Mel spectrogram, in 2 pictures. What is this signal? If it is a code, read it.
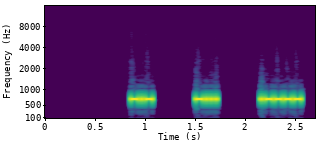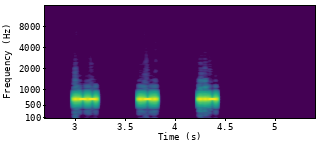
Morse code, heard as a keyed tone, about 51 wpm, spaced as for 17 wpm, 700 Hz. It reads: KB1WRU
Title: USA Call Signs - 6 Characters - 6x Character Spacing - 50wpm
